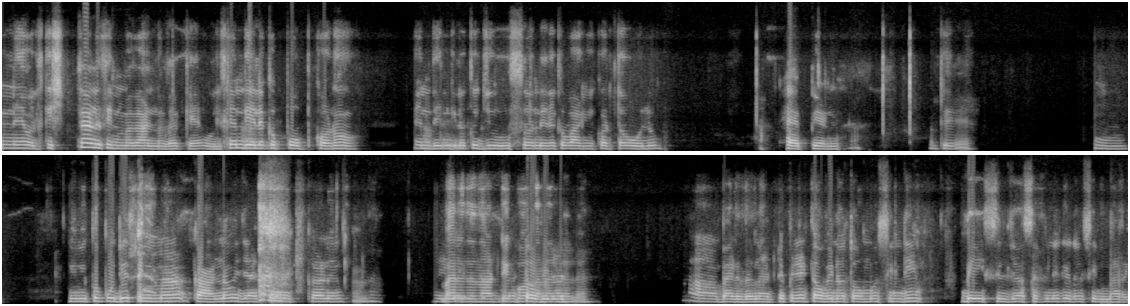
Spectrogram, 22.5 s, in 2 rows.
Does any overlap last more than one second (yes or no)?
yes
